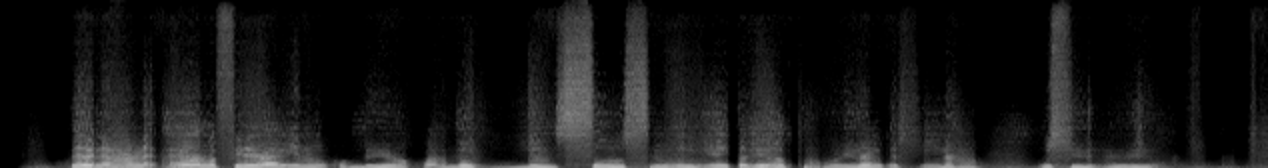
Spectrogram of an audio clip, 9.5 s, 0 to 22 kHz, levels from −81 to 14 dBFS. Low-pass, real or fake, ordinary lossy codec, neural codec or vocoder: none; fake; none; codec, 44.1 kHz, 0.9 kbps, DAC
